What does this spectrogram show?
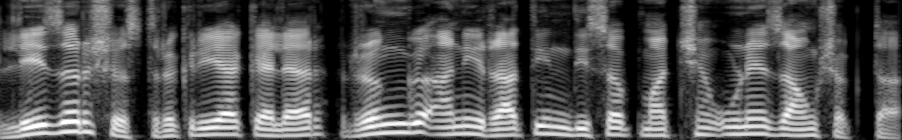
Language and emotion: Goan Konkani, neutral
